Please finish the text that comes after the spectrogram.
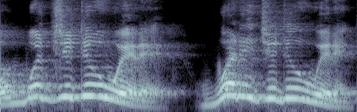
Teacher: D plus y gives us J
